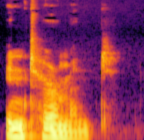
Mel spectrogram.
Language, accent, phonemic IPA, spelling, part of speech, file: English, US, /ɪnˈtɝmənt/, interment, noun, En-us-interment.ogg
- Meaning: The act of burying a dead body; burial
